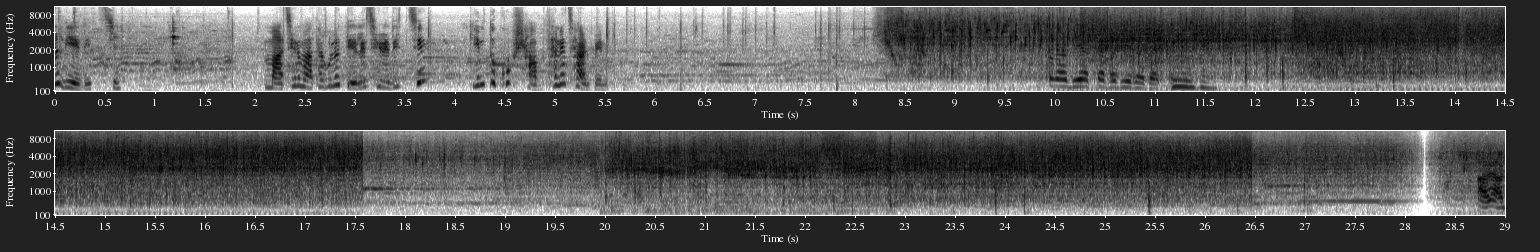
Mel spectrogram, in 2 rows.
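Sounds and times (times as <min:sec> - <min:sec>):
fish frying in hot oil: 0:08.2 - 0:29.0.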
